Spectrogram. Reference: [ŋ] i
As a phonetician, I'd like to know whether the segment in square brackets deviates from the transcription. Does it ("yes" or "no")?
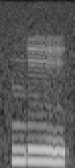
no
